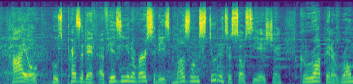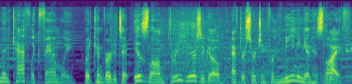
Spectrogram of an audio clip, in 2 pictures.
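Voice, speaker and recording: This news feature is narrated by a man whose pitch runs slightly above the typical male range. He sounds measured and informative yet expressive, while gentle music plays underneath.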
